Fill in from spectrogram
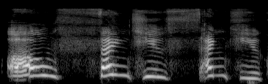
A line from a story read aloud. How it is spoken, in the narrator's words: cried the sprites in great delight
